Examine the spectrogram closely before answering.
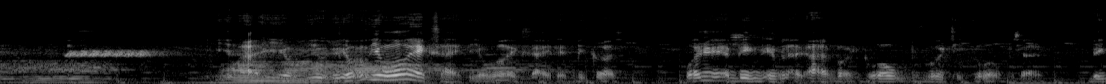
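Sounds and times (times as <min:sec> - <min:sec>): high warbling whistle-like note: 0:00.0 - 0:02.6
soft background music: 0:00.0 - 0:11.0.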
